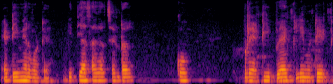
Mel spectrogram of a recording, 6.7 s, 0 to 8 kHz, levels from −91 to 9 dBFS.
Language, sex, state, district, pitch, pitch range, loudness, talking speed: Bengali, male, West Bengal, Jhargram, 135 Hz, 130-140 Hz, -21 LUFS, 100 wpm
